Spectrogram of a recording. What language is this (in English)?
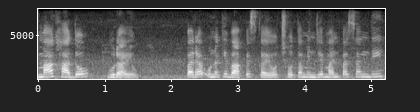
Sindhi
